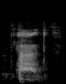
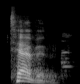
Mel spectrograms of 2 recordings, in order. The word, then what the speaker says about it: Tevin: Tack? No, like Kevin with a but with a T. Tevin? With a T. So change the K for a T.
